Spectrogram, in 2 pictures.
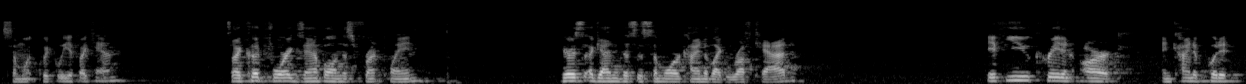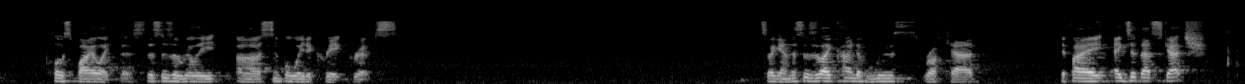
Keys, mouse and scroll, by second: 2.2 click, 2.5-3.7 scroll up 1, 4.0 alt+s, 4.5 alt+n, 7.5 a, 8.3 click, 12.9 Escape, 13.3-19.3 drag, 19.6-20.1 scroll up 1, 20.1-21.9 scroll down 1, 23.7 click, 24.7 middle click.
